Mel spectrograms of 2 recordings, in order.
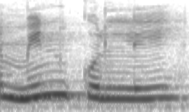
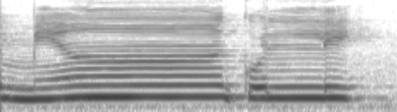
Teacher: احفا میں نون کی آواز کو ناک میں چھپایا جائے گا اور اس کے اوپر غنہ کیا جائے گا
